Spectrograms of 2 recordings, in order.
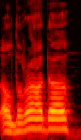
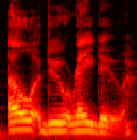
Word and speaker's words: El Dorado: But again, Missurrians being Missurrians, it's not pronounced El Dorado. It's pronounced El Duru.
